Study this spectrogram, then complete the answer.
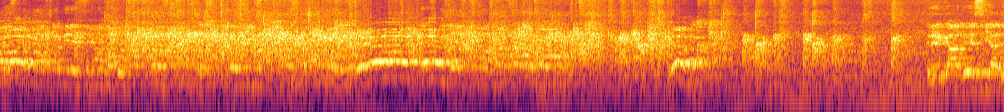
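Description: A church congregation at a French-language service applauds the Lord in loud, sustained clapping, with voices and cheers mixed in throughout. The applause thins into scattered claps near the end.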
